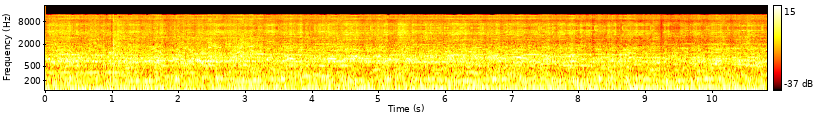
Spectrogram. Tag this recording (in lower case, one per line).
speech
music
